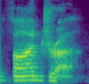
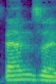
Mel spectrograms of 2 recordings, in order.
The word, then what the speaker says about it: Vajra: And the reason it's Benza is the Tibetans don't have a V in their language. So they tend to pronounce Vajra as Benza. Both are correct. You can say either, doesn't matter.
